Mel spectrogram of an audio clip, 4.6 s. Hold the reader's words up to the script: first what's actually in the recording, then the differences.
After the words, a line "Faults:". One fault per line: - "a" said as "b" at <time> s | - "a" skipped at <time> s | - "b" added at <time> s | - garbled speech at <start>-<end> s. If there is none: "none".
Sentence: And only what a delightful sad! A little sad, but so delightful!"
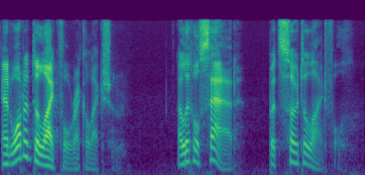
And what a delightful recollection! A little sad, but so delightful!"
Faults:
- "only" skipped at 0.2 s
- "sad" said as "recollection" at 0.9 s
